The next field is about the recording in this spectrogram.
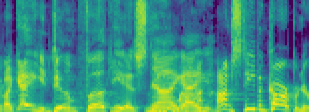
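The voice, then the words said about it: Put-on dumb Southern accent. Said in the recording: “doing the Southern voice ... dumb voice”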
